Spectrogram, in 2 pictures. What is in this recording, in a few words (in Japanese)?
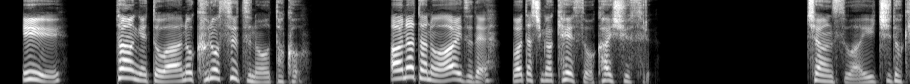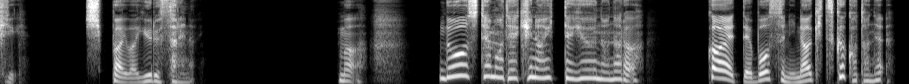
外画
